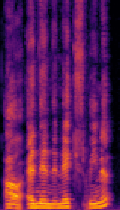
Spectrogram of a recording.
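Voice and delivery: ordinary talk, nothing marked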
